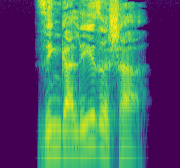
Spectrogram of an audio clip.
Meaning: inflection of singhalesisch: 1. strong/mixed nominative masculine singular 2. strong genitive/dative feminine singular 3. strong genitive plural
- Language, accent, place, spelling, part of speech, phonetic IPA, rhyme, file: German, Germany, Berlin, singhalesischer, adjective, [zɪŋɡaˈleːzɪʃɐ], -eːzɪʃɐ, De-singhalesischer.ogg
